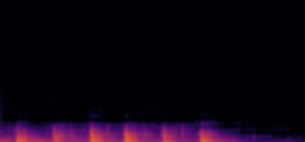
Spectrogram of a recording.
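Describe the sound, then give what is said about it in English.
Six knocks on a door in an even, quick rhythm, each a soft hollow thud, fading off after the last one. “She turned toward the door when Ngobe knocked.”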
